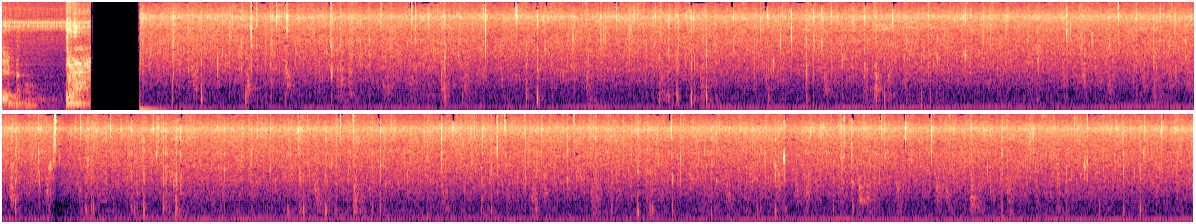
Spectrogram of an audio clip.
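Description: Raindrops patter softly on a leaf-covered road.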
